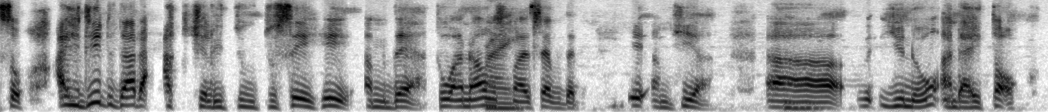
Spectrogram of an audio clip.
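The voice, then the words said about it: Speaks with a foreign accent. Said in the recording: “I'm speaking with an accent”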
